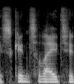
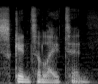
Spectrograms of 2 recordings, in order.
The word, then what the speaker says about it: scintillating: You don't pronounce the C in scintillating, by the way. Scintillating is scintillating.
